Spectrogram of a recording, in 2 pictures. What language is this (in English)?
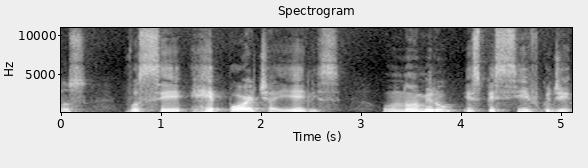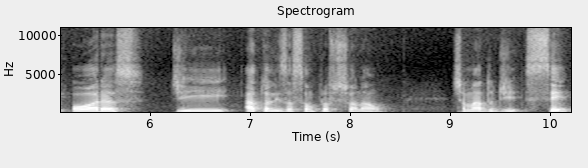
Portuguese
